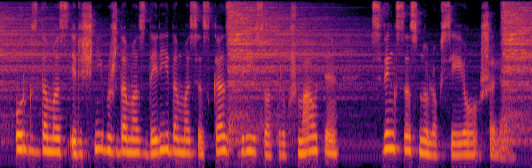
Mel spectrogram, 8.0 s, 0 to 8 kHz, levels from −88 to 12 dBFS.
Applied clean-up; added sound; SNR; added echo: none; Crash cymbal; 11 dB; none.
